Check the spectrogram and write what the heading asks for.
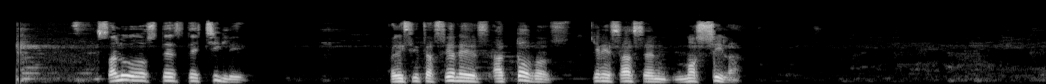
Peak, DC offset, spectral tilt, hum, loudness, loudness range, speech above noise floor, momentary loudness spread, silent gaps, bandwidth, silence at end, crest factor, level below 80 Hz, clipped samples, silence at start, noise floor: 0 dBFS; under 0.1%; -4 dB/octave; none; -14 LUFS; 5 LU; 54 dB; 17 LU; none; 8.2 kHz; 3.1 s; 16 dB; -62 dBFS; under 0.1%; 0.15 s; -68 dBFS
